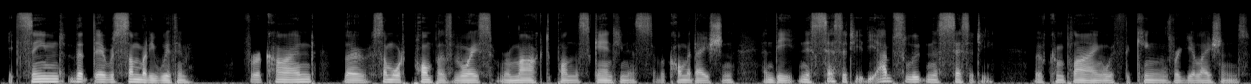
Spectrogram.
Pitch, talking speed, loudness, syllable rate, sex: 100 Hz, 155 wpm, -20 LUFS, 5.9 syllables/s, male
